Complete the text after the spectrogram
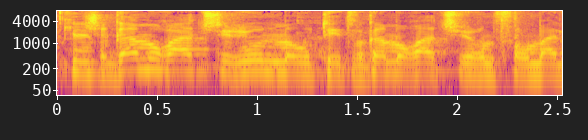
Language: Hebrew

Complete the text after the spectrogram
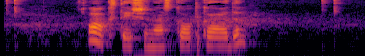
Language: Latvian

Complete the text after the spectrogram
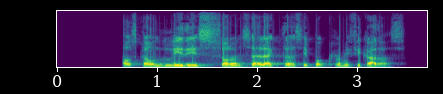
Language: Catalan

